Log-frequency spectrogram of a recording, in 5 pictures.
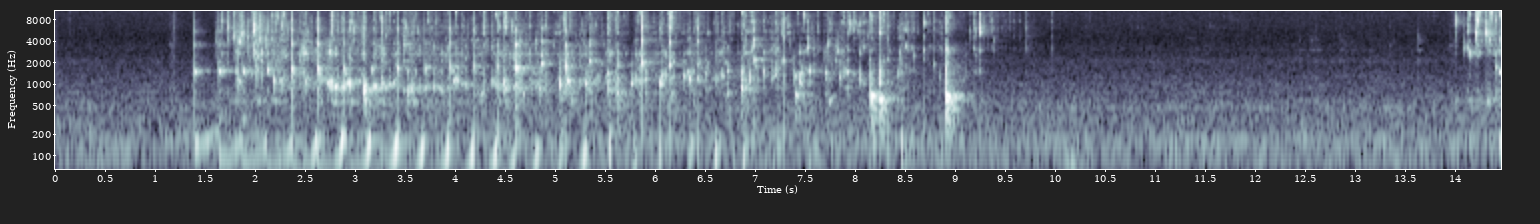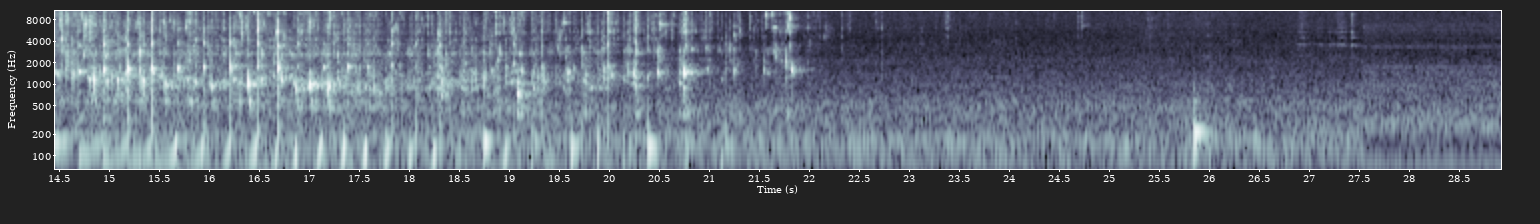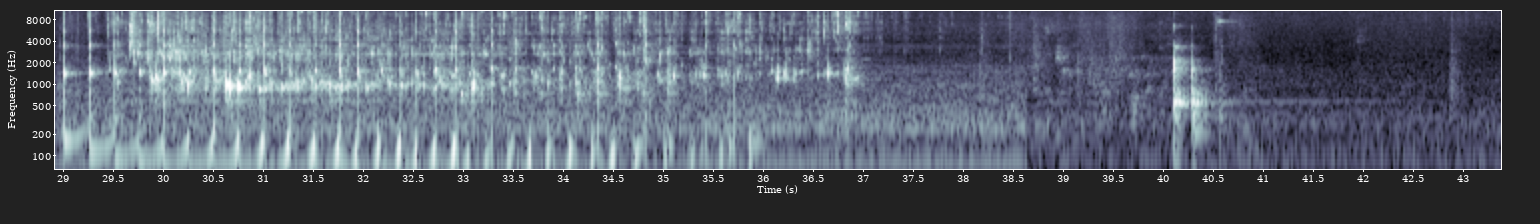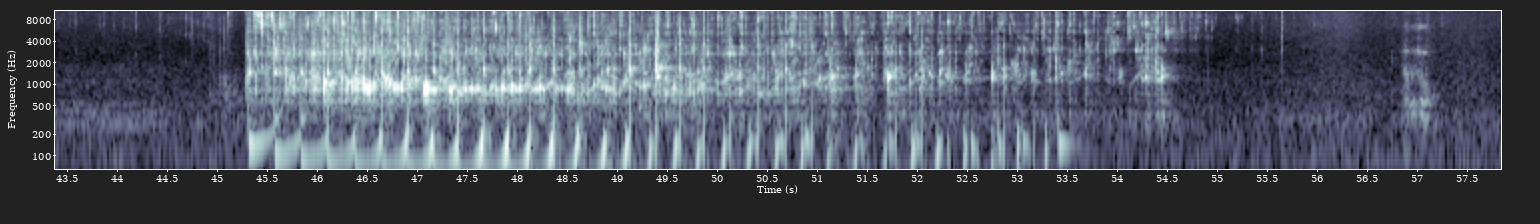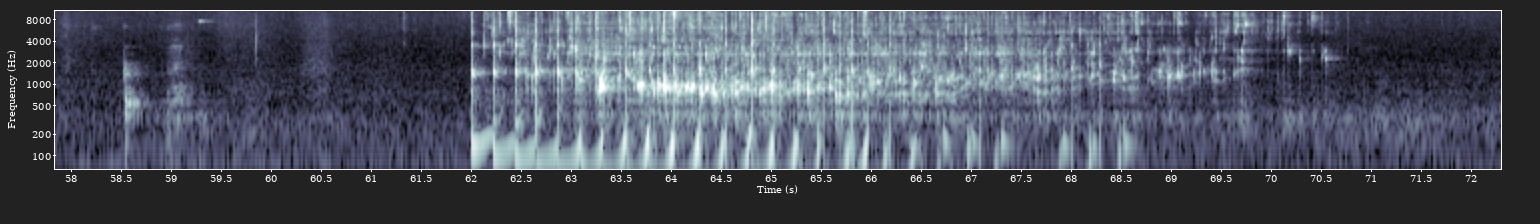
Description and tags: wine pouring 77mel 190213
Pouring liquid from wine bottle into glass.
liquid, wine, pouring, glass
